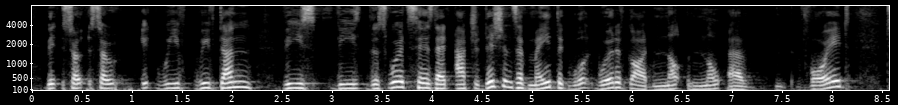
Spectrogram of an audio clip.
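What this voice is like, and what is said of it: South African accent. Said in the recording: “I'm a South African ... people would say to me, man, I love your accent”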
